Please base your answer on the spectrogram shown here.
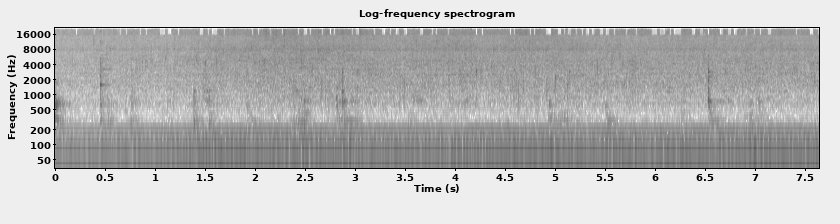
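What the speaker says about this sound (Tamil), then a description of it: "இஞ்சி பூண்டு நல்லா அந்த பச்சை வாசனை போகிற அளவுக்கு லேசாக வதக்கிட்டு" Ginger garlic paste, cumin and curry leaves sautéing in a pan for Kerala-style chicken curry, a constant close sizzle with faint occasional clicks of stirring, no voices.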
